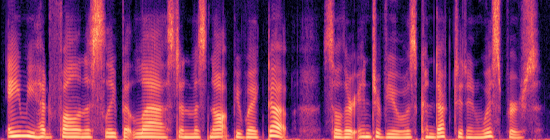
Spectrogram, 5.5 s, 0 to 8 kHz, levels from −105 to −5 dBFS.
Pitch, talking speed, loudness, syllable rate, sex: 195 Hz, 205 wpm, -18 LUFS, 5.6 syllables/s, female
